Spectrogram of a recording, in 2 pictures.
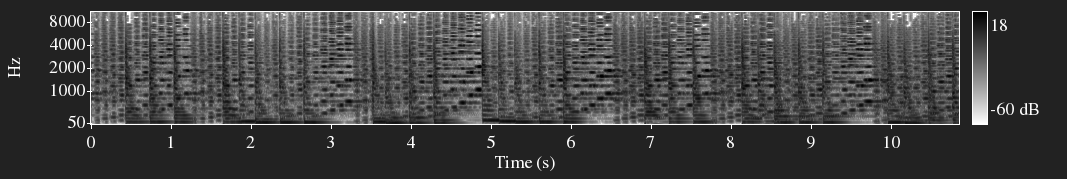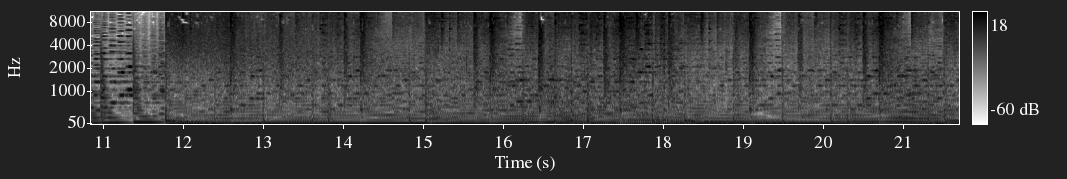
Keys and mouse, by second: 2.3 ctrl+r, 3.2 middle click, 3.7 shift+middle click, 20.7 ctrl+r.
